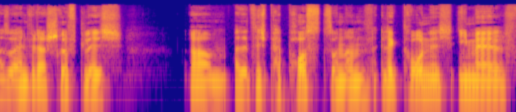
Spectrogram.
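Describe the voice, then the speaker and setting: A man speaks at a medium pitch and moderate pace. The sound is dry and close with no echo. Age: 20s. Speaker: police detective. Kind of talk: casual interview. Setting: studio.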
